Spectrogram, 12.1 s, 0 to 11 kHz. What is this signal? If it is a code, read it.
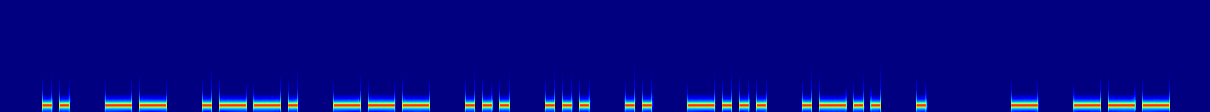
Morse code, heard as a keyed tone, about 14 wpm, spaced as for 12 wpm, 700 Hz. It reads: IMPOSSIBLE TO
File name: Morsekurs / Witze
